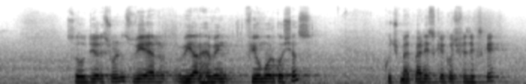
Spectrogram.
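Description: A man speaks calmly into a clip-on microphone, close by.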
